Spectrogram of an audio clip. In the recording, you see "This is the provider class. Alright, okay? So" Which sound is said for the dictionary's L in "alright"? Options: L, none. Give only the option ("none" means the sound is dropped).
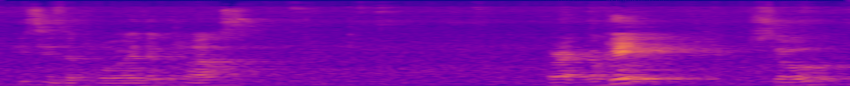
none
